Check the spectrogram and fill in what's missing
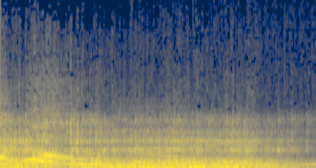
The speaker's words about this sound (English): Oh, and here comes the fire engine.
